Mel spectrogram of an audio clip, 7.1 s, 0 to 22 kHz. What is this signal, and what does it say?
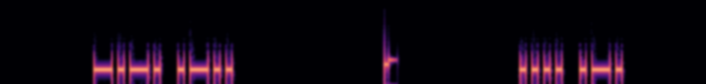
Morse code, heard as a keyed tone, about 20 wpm, 700 Hz. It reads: C L H R
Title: Top Two Letter Combinations in Words 20wpm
